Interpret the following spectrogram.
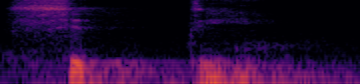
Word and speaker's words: Siti: Ini berasal dari Mesir, istilah Siti berarti sayyidati. Sayyidati, orang Mesir membacanya sebagai sitti. Dibaca Siti, Sayidi, Sidi, ya Siddi, ya Syidi. Lalu jika Sayidati menjadi Sitti, maka ketika sampai di Indonesia, satu huruf 't' hilang.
